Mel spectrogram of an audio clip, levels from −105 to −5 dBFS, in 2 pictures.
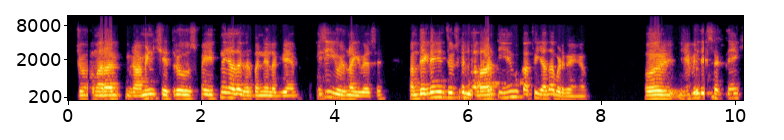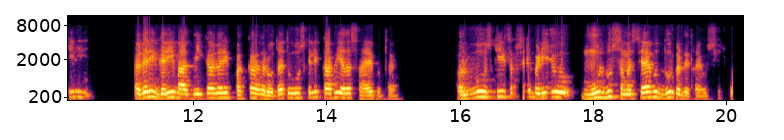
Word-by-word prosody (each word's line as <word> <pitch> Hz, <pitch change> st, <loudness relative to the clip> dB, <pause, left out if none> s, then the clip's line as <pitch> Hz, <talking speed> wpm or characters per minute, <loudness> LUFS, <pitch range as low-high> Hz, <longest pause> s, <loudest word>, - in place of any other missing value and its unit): जो 145 Hz, -, -3 dB
हमारा 145 Hz, +1 st, +3 dB, 0.2 s
ग्रामीण 140 Hz, +5 st, 0 dB
क्षेत्र 160 Hz, -2 st, -2 dB
है 160 Hz, -, +4 dB
उसमें 155 Hz, +2 st, -1 dB
इतने 155 Hz, +6 st, -3 dB
ज़्यादा 180 Hz, -2 st, +3 dB
घर 145 Hz, -3 st, -1 dB
बनने 140 Hz, 0 st, -2 dB
लग 135 Hz, -1 st, -3 dB
गए 135 Hz, -, +2 dB
हैं। 140 Hz, 0 st, -7 dB, 0.4 s
इसी 215 Hz, +6 st, -9 dB
योजना 150 Hz, -4 st, +1 dB
की 140 Hz, -, -1 dB
वजह 135 Hz, 0 st, 0 dB
से 150 Hz, -, -11 dB, 0.5 s
हम 155 Hz, 0 st, 0 dB
देख 175 Hz, +2 st, +3 dB
रहे 205 Hz, +1 st, +5 dB
हैं 210 Hz, -, -2 dB
जो 195 Hz, -1 st, +2 dB
इसके 195 Hz, -, -3 dB
लाभार्थी 190 Hz, -, +1 dB
हैं 210 Hz, -, -5 dB
वो 225 Hz, 0 st, -2 dB
काफ़ी 165 Hz, +3 st, -3 dB
ज़्यादा 165 Hz, 0 st, -1 dB
बढ़ 140 Hz, -4 st, -1 dB
गए 125 Hz, 0 st, -4 dB
हैं 125 Hz, 0 st, -10 dB
अब 120 Hz, -, -18 dB, 0.9 s
और 155 Hz, +1 st, +5 dB
ये 150 Hz, -, -6 dB
भी 380 Hz, -, +2 dB
देख 370 Hz, +1 st, +1 dB
सकते 175 Hz, +1 st, -6 dB
हैं 180 Hz, +1 st, -6 dB
कि 215 Hz, 0 st, -8 dB, 0.7 s
अगर 210 Hz, +2 st, +5 dB
एक 220 Hz, -4 st, +1 dB
गरीब 190 Hz, +3 st, +4 dB
आदमी 170 Hz, -1 st, +2 dB
का 185 Hz, -, +4 dB
अगर 190 Hz, +1 st, +3 dB
एक 195 Hz, 0 st, -2 dB
पक्का 155 Hz, +5 st, -2 dB
घर 160 Hz, -3 st, +1 dB
होता 140 Hz, +4 st, +1 dB
है 175 Hz, -, +1 dB
तो 185 Hz, -, -5 dB
वो 185 Hz, -, 0 dB
उसके 185 Hz, +1 st, -6 dB
लिए 210 Hz, +2 st, -2 dB
काफ़ी 180 Hz, +2 st, +1 dB
ज़्यादा 185 Hz, -2 st, +4 dB
सहायक 145 Hz, -5 st, -4 dB
होता 130 Hz, +1 st, -15 dB
है। 125 Hz, -, -22 dB, 0.9 s
और 150 Hz, 0 st, +2 dB
वो 205 Hz, +4 st, +2 dB
उसकी 215 Hz, +2 st, -4 dB
सबसे 465 Hz, -, -9 dB
बड़ी 380 Hz, -, +2 dB
जो 430 Hz, 0 st, +5 dB, 0.4 s
मूलभूत 200 Hz, +7 st, +2 dB
समस्या 165 Hz, +3 st, +1 dB
है 205 Hz, -, +6 dB
वो 215 Hz, -, +5 dB
दूर 205 Hz, +1 st, +4 dB
कर 170 Hz, -2 st, +1 dB
देता 130 Hz, -1 st, -6 dB
है 125 Hz, -, -8 dB
उस 125 Hz, +1 st, -17 dB
चीज़ 140 Hz, -, -34 dB
को। -, -, -10 dB
165 Hz, 230 wpm, -13 LUFS, 145-195 Hz, 0.9 s, है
